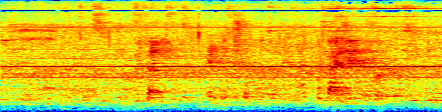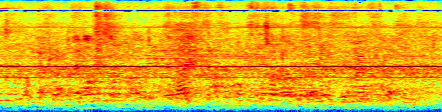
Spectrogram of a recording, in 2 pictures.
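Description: Adult men and women chatter in a large echoing hall.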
